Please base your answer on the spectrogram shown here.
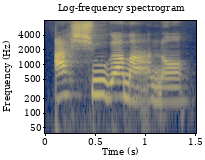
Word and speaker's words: asciugamano: The IU sound is like, well, this one, the SC is followed by an I. So it's a more blended sound with the I, and then it's followed by a U, so it's asciugamano.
